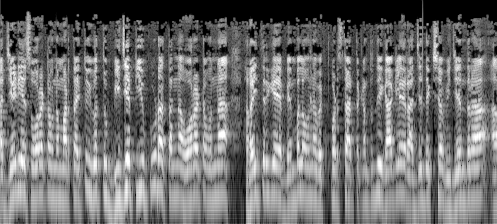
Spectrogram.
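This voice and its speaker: A male political reporter on a live link, with a clearly high voice. He talks steadily and at length, filling gaps with hesitant sounds as he lays out the story. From Karnataka, India. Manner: fluent reporting with frequent hesitation fillers. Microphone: phone or remote live link.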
